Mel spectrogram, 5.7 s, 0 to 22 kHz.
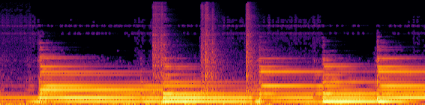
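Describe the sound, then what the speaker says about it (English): Guitar strings are plucked one at a time for tuning, about six notes, with pairs of clear tones ringing together close up as the A string at the 5th fret is matched to the open D string. "put your finger on the A string, 5th fret. The D string should sound the same."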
